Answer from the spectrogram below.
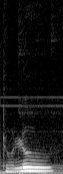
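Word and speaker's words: doeloe: Dueloe yang di, yang dibacanya dulu ya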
